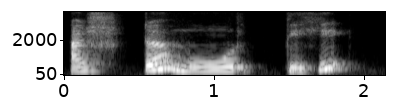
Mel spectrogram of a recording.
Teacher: In Ashta, we have Sha and Alpa Prana Ta.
